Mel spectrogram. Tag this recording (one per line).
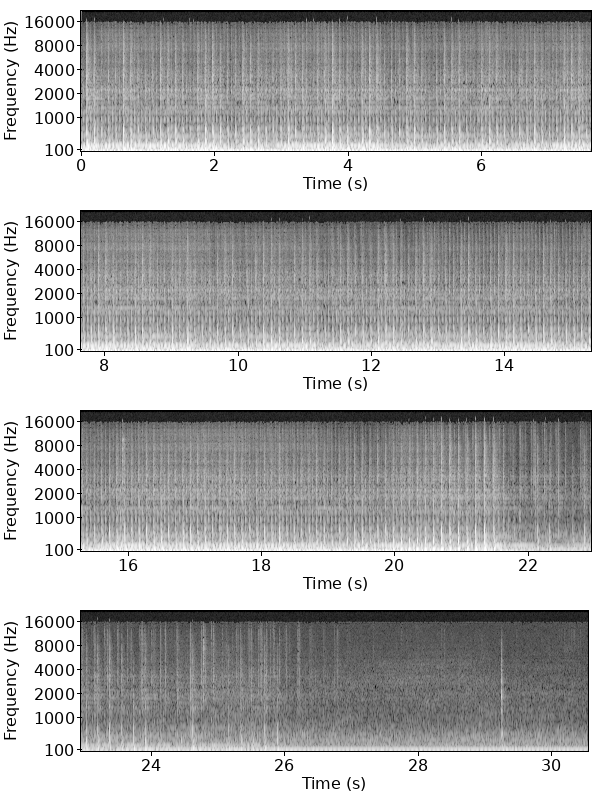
by
caused
flapping
pot
resonance
temperature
